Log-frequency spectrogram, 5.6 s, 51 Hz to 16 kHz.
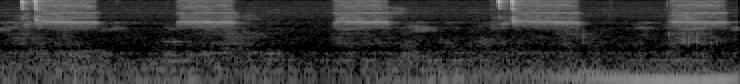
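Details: A field cricket gives five evenly spaced high, buzzy chirps about every 1.2 seconds, with a constant low hum underneath.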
